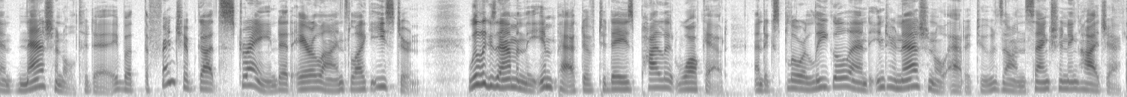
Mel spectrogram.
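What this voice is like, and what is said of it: Careful, formal newsreader voice. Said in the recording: “my voice is younger, but it's not very different... me working on my accent... being really careful with that A to sort of flatten out rather than to sound New York-y... much more formal”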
